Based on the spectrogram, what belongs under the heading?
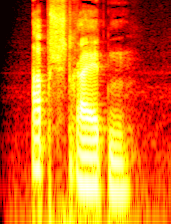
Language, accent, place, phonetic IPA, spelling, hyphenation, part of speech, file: German, Germany, Berlin, [ˈapˌʃtʁaɪ̯tn̩], abstreiten, ab‧strei‧ten, verb, De-abstreiten.ogg
- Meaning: 1. to repudiate 2. to contest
